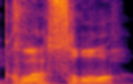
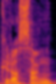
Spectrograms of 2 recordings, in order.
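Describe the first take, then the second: First: The word has a French-style pronunciation. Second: The word has a Norwegian-style pronunciation. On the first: Nobody actually says it this way. "Vi går ikke rundt og sier croissant" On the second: This is how people actually say it. "når vi skal ha croissant på kafé"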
